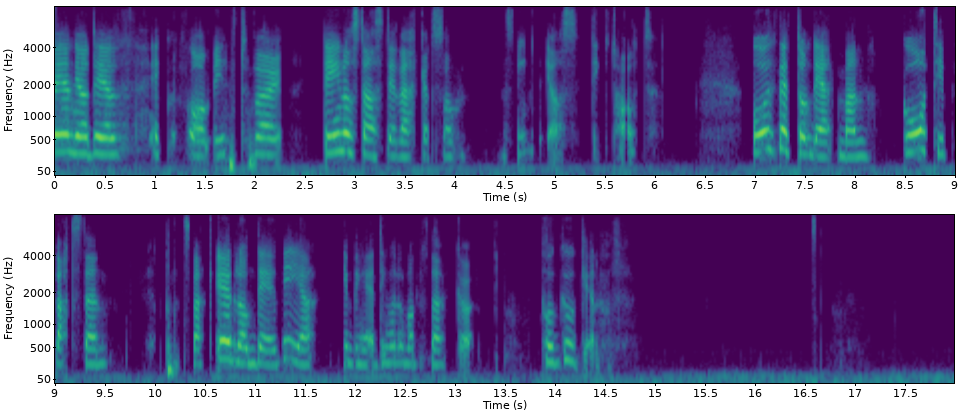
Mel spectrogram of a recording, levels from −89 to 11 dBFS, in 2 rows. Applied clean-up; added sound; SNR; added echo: neural diffusion model UNIVERSE++.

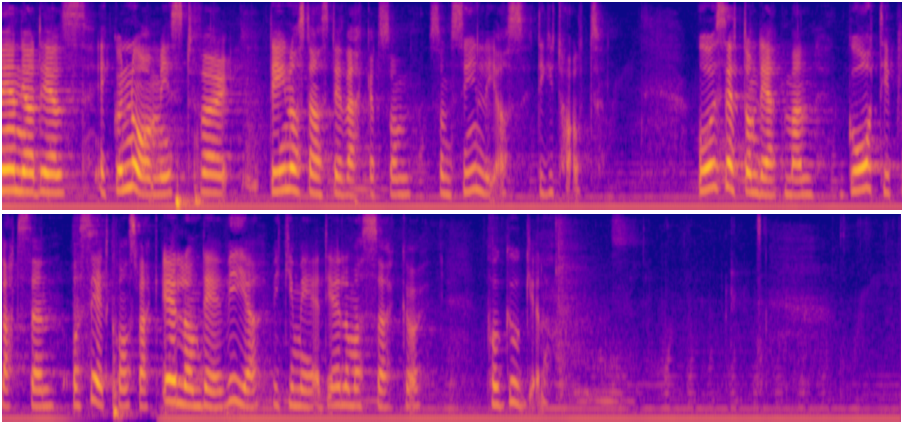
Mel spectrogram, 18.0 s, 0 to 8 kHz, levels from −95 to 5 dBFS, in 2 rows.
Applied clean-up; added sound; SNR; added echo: none; Musical instrument; 18 dB; none.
